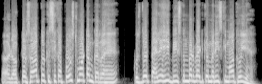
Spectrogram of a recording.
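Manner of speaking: very high-pitched put-on character voice; hospital helper. Helper Ramdin telling the nurse about a death, high character voice.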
